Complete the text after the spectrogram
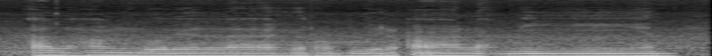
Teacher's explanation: mad sebelum huruf yang disukun karena wakoh, dibaca 2-6 harokat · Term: mad arid disukun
